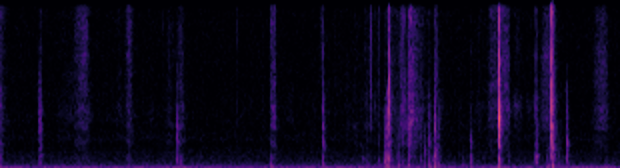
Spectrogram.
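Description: A flat, medium-sized silver metallized plastic zip pouch holding plastic combs lies on a table while fingertips and nails scratch and rub slowly across its surface. Soft, bright crinkling scratches come at an uneven pace over a faint low hum. They build to a few sharper, louder crackles near the end.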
